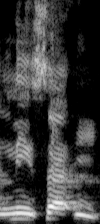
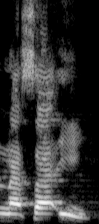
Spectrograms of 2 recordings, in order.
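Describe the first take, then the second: First: The first syllable has the vowel i. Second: The first syllable has the vowel a. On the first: The speaker calls it wrong. "Jangan dibaca Nisai" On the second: The speaker calls it right. "An-Nasai bukan Nisai"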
